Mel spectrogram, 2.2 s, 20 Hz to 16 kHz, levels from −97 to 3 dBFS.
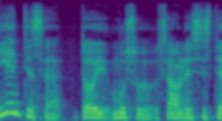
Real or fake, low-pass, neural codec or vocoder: real; 14.4 kHz; none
